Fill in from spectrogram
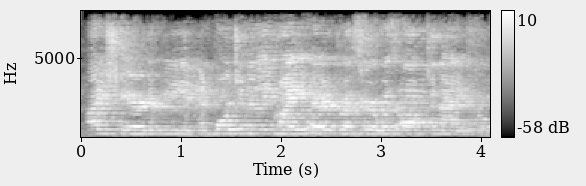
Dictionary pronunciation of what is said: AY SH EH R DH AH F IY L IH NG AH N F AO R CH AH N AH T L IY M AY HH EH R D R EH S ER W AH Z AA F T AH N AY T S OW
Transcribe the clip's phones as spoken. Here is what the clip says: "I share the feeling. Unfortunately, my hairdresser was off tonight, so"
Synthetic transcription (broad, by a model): AY SH EH R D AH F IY IH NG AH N F AO R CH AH N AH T L IY M AY HH EH R D R EH S ER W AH Z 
